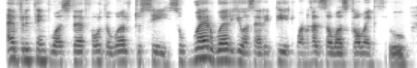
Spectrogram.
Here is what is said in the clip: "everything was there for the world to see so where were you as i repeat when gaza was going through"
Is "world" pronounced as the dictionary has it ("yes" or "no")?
yes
